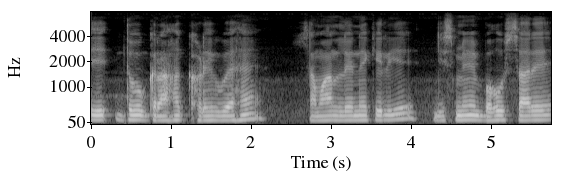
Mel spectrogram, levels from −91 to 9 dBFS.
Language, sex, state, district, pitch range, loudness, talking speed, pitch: Hindi, male, Bihar, West Champaran, 115-125 Hz, -18 LUFS, 135 wpm, 120 Hz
